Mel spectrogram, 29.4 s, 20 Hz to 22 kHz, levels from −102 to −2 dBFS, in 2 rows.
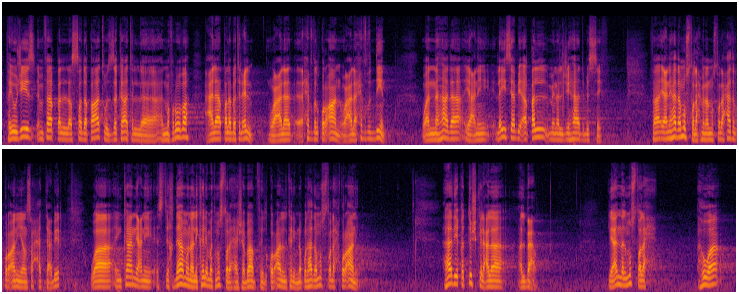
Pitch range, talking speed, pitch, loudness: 125-155 Hz, 110 wpm, 135 Hz, -27 LUFS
